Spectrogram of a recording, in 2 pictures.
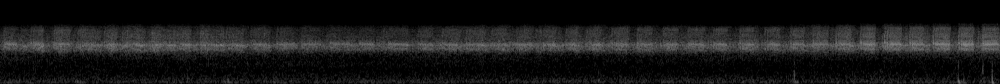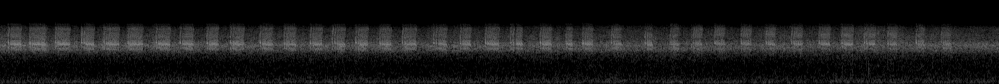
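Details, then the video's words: Cicadas singing at Terek-Sai in Jalal-Abad, Kyrgyzstan: loud, continuous high-pitched buzzing broken into rapid regular pulses, about four per second, swelling slightly in the middle and staying strong to the end. "Певчие Цикады"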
